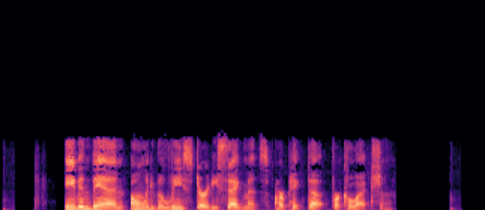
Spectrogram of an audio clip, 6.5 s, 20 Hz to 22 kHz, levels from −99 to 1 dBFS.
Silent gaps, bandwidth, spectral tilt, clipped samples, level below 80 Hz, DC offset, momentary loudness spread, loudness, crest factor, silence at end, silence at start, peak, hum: none; 8 kHz; -3.5 dB/octave; under 0.1%; -58 dBFS; under 0.1%; 14 LU; -17 LUFS; 18 dB; 1.3 s; 0.85 s; -2 dBFS; none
